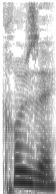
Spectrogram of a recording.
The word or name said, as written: creuset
